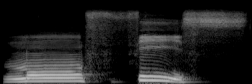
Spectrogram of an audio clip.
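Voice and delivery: "Mon fils" very drawn out, as "mon feess"; silent L demo. Shown as a demonstration. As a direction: stretch "Mon fils", long hissed S. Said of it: "la L no se pronuncia".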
